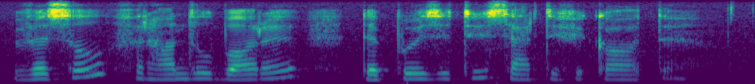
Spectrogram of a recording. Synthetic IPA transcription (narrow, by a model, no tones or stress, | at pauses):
vəsəlˠfərɦɐndəlˠbɑːɾəd̥əpozətisærtifikɑːtə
